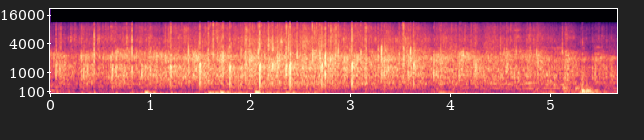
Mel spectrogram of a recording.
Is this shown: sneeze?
no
